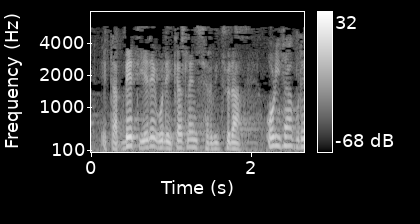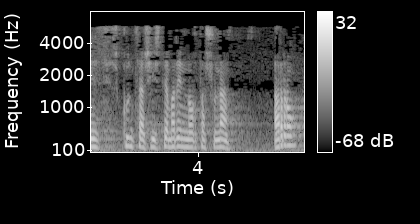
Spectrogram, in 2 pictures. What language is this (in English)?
Basque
